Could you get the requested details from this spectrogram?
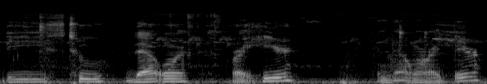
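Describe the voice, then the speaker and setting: A DIY vlogger with a creaky, medium-pitched voice takes his time narrating as he works on a truck outside. His casual how-to talk points things out, and the phone footage is noisy.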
